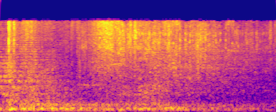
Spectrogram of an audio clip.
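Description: A loud, roaring whoosh of the Incendio fire spell in Hogwarts Legacy, a broad fiery burst that holds steady and then slowly fades.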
